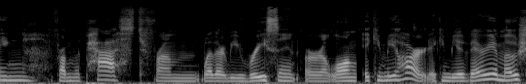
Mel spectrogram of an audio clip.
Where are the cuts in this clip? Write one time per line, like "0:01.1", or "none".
0:02.0
0:03.5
